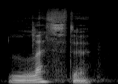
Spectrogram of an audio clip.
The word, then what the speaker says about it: Leicester: I'm going to have to DM him on and tell him how to Leicester. – Leicester. Just pronounce it like, it's like Uncle Fester. – Yeah. – With an L.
